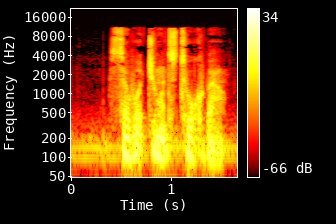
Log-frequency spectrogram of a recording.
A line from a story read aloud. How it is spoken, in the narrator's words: whispered Richard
